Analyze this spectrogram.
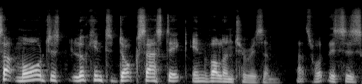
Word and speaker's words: doxastic: If you want to look this up more, just look into doxastic involuntarism. That's what this is called. How do you say dog? Doxastic. D-O-X.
